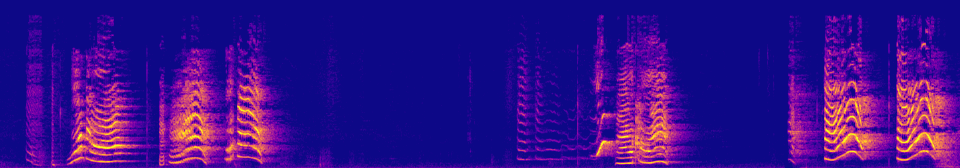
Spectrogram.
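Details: Talking pet parrot, chatting non-stop with words like "Mummy" and "Papa": bursts of bright, strongly harmonic rising-and-falling syllables separated by short silences.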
